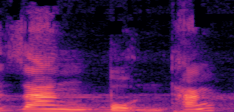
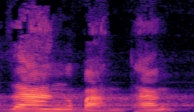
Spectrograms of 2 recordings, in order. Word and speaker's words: Giang Bản Thắng: sĩ Giang Bản Thắng, ở tiếng miền Nam gọi là Giang Bổn Thắng, miền Bắc chúng ta đọc là Giang Bản Thắng.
